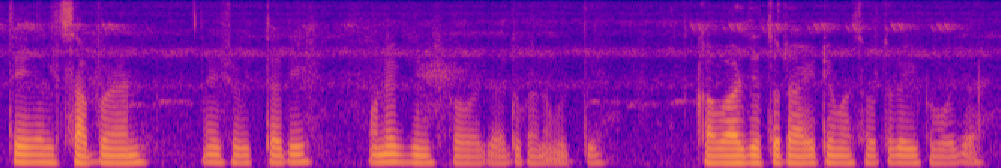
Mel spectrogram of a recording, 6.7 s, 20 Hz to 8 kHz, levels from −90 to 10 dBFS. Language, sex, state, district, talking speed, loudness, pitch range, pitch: Bengali, male, Assam, Hailakandi, 160 wpm, -23 LUFS, 125-130 Hz, 130 Hz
